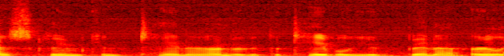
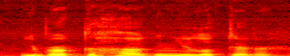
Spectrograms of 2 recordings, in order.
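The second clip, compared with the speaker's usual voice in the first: ordinary delivery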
